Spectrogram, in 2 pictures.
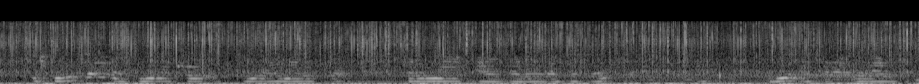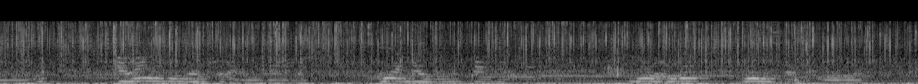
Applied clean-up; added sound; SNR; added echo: none; Insect; -5 dB; reverberation time 0.5 s.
